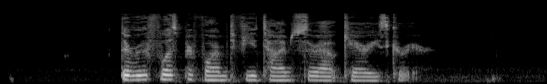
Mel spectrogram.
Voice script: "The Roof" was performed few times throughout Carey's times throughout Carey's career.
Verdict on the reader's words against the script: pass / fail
fail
